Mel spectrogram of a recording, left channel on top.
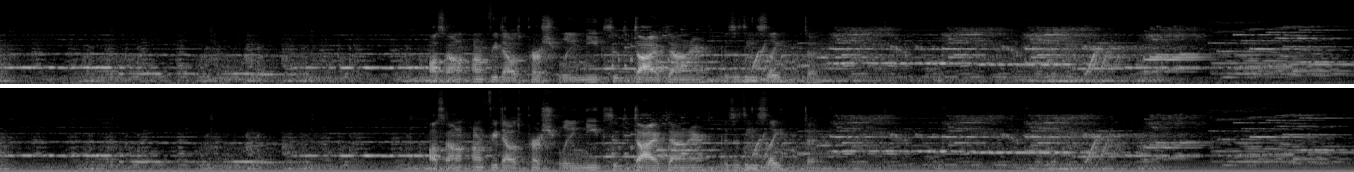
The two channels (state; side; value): noise; right; hum, 8 dB below the sound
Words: Also, I don't think that was personally needed to dive down there, because it's easily to...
